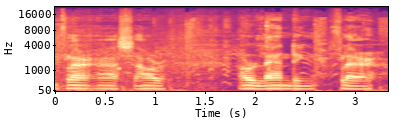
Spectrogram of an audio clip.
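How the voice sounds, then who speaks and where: A man with a non-native accent speaks at medium pitch. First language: not English. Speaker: game streamer. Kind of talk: live commentary. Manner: halting.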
